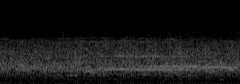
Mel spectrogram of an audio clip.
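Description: Distant, steady applause from a stadium crowd at a 1979 NFL game between the New Orleans Saints and Los Angeles Rams, an even wash of clapping and crowd noise.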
